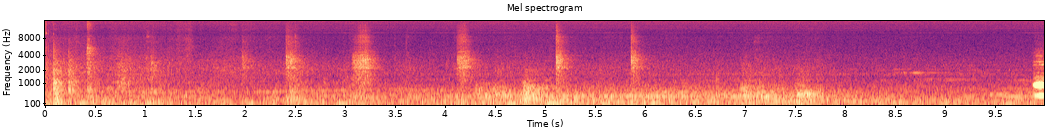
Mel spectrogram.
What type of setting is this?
elevator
